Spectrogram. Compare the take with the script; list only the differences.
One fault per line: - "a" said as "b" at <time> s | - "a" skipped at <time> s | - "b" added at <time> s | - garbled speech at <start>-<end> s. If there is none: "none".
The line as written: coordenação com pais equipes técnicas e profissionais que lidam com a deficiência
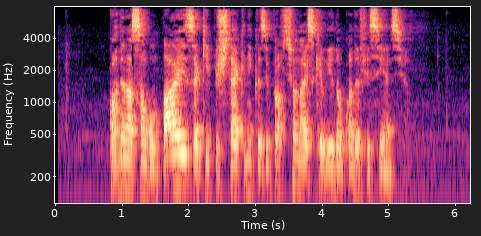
none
